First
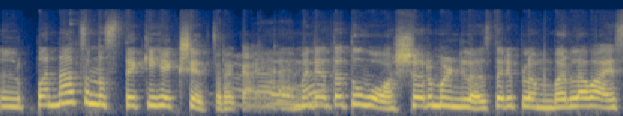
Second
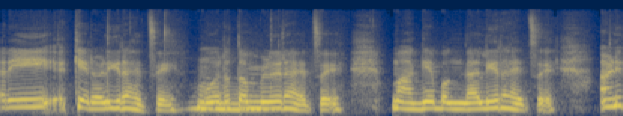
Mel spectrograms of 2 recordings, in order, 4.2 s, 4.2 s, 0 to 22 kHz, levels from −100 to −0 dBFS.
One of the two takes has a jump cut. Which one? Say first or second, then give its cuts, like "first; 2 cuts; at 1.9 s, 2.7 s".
first; 1 cut; at 1.7 s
